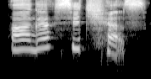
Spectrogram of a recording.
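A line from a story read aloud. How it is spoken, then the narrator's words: Woman's loud laughter. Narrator (Russian): захохотала в голос женщина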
